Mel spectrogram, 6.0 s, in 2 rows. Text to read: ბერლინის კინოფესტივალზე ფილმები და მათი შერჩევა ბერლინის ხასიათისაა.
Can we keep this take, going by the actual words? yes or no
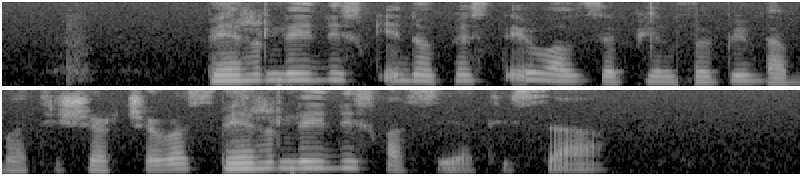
yes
